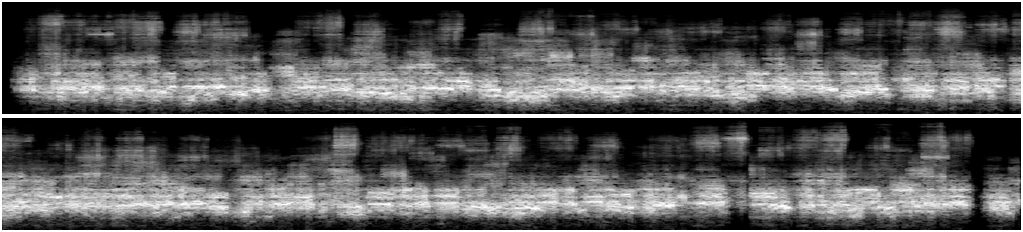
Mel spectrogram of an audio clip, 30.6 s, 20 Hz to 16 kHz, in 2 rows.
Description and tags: alien vocal matrix
This sound has been created by modifying a voice record of about 3 minutes non-sense talk. Afterwards transformed and modified by many various effects in Audacity.
Sounds like an alien transmission or digital matrix, transformation kinda thingy..
noise, sci-fi, electronic, transmission, alien, digital, distortion, matrix, computer, electric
